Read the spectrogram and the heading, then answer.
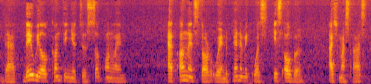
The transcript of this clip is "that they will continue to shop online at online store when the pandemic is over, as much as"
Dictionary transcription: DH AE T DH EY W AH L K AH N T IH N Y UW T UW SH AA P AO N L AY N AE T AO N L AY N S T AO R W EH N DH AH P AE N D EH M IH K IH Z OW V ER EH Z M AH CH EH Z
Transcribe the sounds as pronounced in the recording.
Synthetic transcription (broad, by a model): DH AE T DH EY W AH L K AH N T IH N Y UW T UW S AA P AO N L AY N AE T AO N L AY N S T AO R W EH N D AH P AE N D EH M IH K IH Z OW V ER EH S M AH S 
